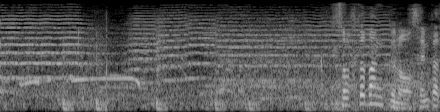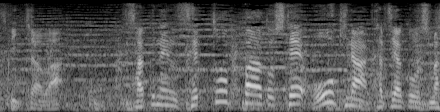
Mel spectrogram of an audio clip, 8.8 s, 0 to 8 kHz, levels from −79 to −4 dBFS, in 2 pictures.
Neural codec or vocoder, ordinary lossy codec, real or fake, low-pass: none; AAC, 32 kbps; real; 7.2 kHz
